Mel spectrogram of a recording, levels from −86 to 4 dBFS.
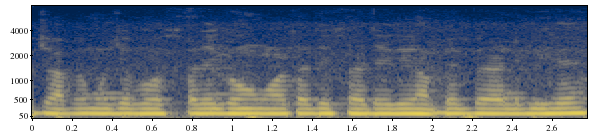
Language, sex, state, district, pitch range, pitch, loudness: Hindi, male, Haryana, Jhajjar, 125-130 Hz, 125 Hz, -13 LUFS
